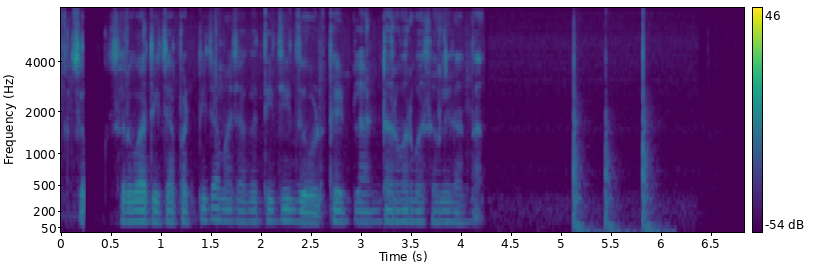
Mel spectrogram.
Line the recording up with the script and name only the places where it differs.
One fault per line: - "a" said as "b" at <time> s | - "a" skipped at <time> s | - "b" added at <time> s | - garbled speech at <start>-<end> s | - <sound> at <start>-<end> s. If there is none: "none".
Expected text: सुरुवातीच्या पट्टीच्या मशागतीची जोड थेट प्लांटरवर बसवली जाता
- thud at 5.1-6.2 s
